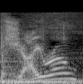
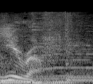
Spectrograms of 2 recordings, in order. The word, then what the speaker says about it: gyro: Foods is it the gyro is it the hero nope number 46 is pronounced the era because the meat is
